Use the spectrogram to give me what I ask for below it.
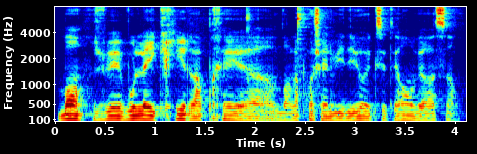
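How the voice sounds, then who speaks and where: A man's voice: deep voice, level tone, a little fast, a little mellow, slight background noise. A man giving an informal video lesson on Arabic letters, patiently repeating words for learners, recorded on a handheld phone. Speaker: Arabic teacher.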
